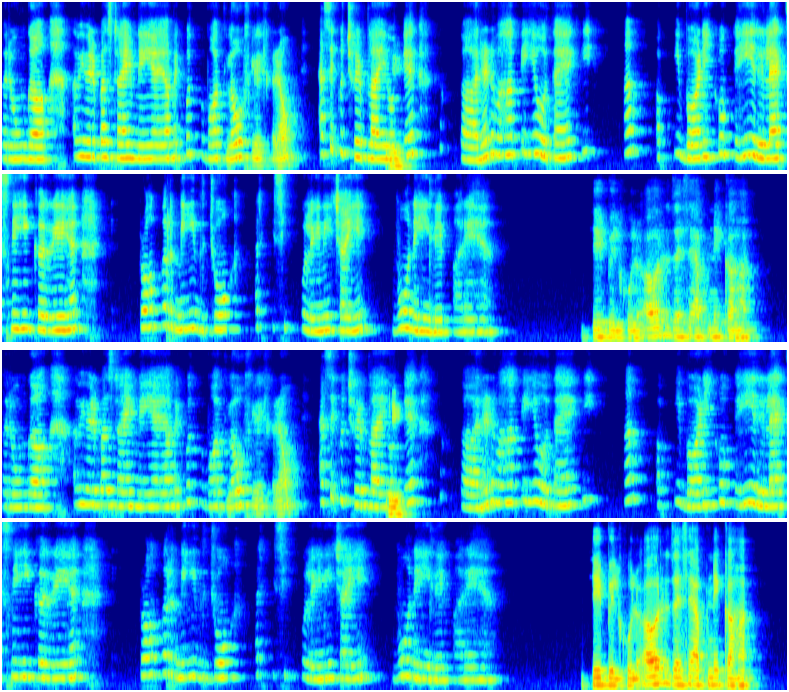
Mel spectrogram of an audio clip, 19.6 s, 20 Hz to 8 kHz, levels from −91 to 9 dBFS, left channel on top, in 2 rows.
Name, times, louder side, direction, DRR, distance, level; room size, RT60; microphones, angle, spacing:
voice 1, 0.0-2.2 2.5-3.6 4.0-5.3 5.7-7.4 7.8-11.0 11.6-12.7 13.0-14.3 14.7-15.9, left 5 dB, 65° left, 5 dB, 0.4 m, -27 dB
voice 2, 17.2-19.1, right 5 dB, 85° right, 10 dB, 0.3 m, -21 dB
2.0 x 2.0 x 2.9 m, 0.40 s
head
